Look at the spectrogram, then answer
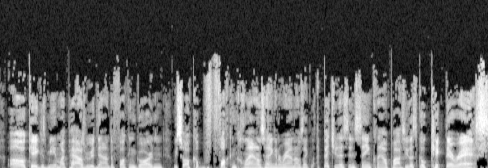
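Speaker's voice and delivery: put-on heavy tough guy New York accent, very high. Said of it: "it was like a super New Yorker guy".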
